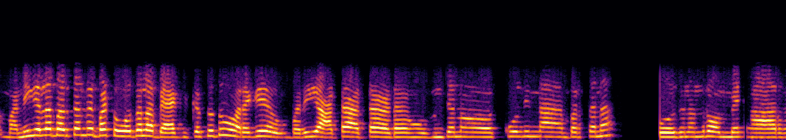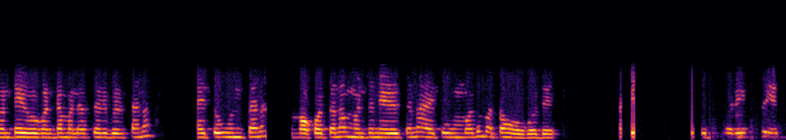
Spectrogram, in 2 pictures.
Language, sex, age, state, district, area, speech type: Kannada, female, 18-30, Karnataka, Gulbarga, rural, conversation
